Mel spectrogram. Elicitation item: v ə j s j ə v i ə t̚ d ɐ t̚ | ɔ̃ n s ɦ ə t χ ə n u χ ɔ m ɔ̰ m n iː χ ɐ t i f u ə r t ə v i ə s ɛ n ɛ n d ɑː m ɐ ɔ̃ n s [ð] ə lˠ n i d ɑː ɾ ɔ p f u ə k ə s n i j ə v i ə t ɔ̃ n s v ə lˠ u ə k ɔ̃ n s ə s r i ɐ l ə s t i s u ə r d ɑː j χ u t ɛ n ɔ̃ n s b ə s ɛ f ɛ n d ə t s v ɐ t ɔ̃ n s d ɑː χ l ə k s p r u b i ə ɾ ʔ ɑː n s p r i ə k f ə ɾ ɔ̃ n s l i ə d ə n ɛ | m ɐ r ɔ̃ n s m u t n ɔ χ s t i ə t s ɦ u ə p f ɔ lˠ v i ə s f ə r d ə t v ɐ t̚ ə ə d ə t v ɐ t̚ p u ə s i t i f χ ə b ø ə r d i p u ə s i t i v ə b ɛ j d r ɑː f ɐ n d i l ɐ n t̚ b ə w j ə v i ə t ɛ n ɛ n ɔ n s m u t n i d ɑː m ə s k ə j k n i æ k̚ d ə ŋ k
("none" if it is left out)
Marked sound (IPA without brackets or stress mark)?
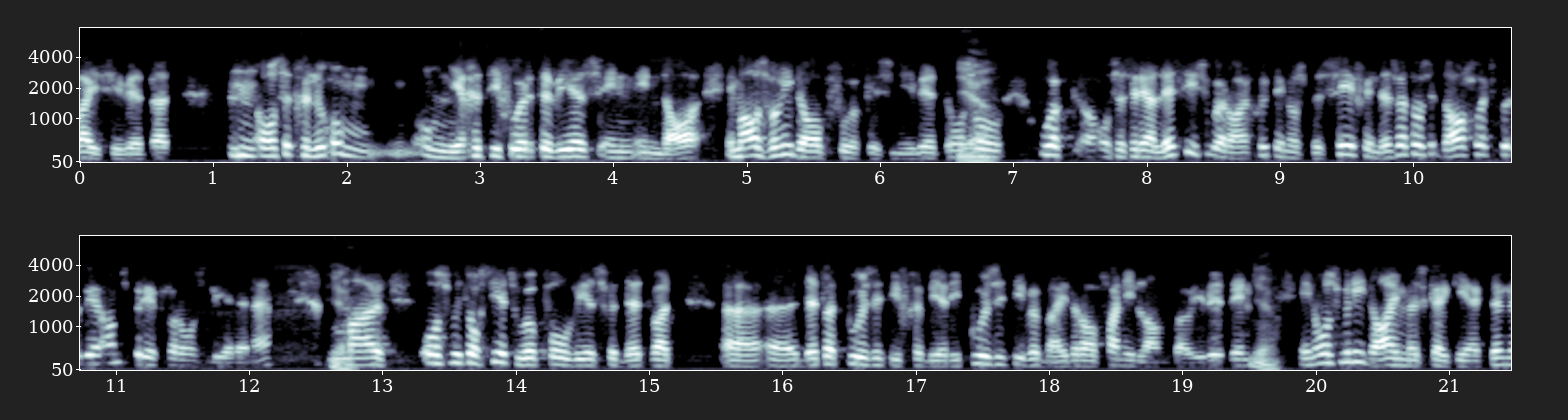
v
